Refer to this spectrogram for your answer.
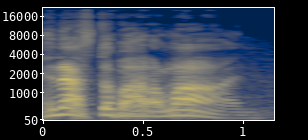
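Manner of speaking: loud, declaiming wrestler ring-promo delivery. Talking about companies cutting costs to the bottom line: Stone Cold impression. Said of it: "That was a bad Stone Cold impersonation".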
